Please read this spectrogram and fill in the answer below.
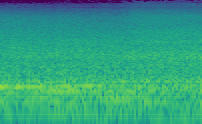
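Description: Steady background rumble of distant road traffic, with a brief low steady tone in the first second.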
